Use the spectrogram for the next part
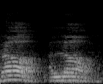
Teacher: दंत मूल वतली जैसे र और ल र और ल में दंत लगता है यानी दांत टच करके निकलेगा।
